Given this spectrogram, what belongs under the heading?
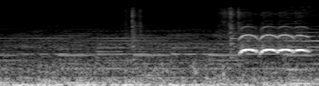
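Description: A short warbling whistle from the companion-calling whistle in The Legend of Zelda: Breath of the Wild sounds near the end over quiet game ambience.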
